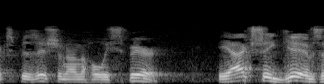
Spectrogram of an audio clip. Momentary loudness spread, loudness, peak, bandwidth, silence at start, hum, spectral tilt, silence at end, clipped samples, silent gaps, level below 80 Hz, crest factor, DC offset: 7 LU; -19 LUFS; -4 dBFS; 6.4 kHz; 0 s; none; -4 dB/octave; 0 s; under 0.1%; none; -60 dBFS; 14 dB; under 0.1%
